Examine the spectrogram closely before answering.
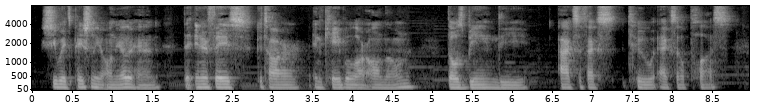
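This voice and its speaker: Over music in the background, a man speaks at a moderate pace with monotone, flat intonation. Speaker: guitarist. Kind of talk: guitar tone tutorial narration.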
